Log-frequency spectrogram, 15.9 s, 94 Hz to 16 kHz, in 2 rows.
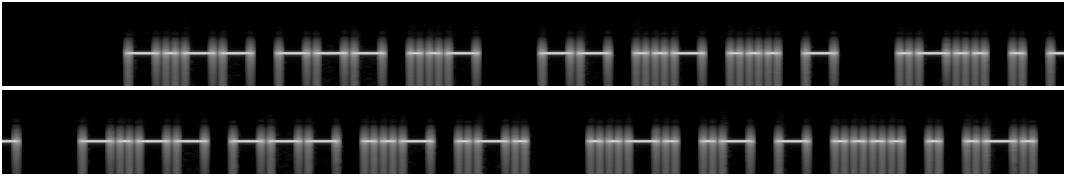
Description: Morse code, heard as a keyed tone, about 17 wpm, 700 Hz. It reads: YOU MUST LET YOUR FATHER
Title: Sentences from Top 1500 Words 17wpm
